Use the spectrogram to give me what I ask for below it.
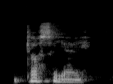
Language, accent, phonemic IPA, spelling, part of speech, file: English, Southern England, /ˈdɒs.i.eɪ/, dossier, noun, LL-Q1860 (eng)-dossier.wav
- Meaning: A collection of papers and/or other sources, containing detailed information about a particular person or subject, together with a synopsis of their content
